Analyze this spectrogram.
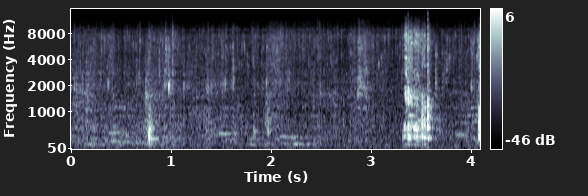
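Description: A metal spoon stirring prawns in a thick masala gravy in an aluminium kadai over low heat, with a steady sizzle, a few light clicks and a louder scrape of the spoon against the pan a little past three seconds in.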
